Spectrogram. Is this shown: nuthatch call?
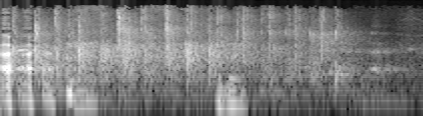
no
